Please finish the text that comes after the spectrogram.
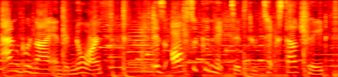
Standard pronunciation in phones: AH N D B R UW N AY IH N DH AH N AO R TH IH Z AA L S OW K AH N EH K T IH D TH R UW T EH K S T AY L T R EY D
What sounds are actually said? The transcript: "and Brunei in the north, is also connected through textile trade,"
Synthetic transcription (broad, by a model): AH N B R UW N AY IH N DH AH N AO R TH IH Z AA L S OW K AH N EH K T IH D TH R UW T EH K S T AY L T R EY D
